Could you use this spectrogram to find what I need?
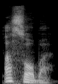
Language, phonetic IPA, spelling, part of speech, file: Russian, [ɐˈsobə], особа, noun, Ru-особа.ogg
- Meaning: person, personage, individual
